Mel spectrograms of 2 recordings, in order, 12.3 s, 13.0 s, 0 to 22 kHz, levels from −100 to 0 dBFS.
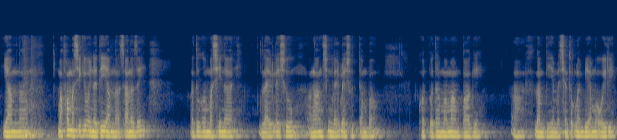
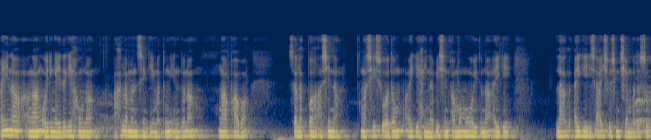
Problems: background sounds at intervals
